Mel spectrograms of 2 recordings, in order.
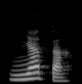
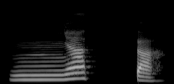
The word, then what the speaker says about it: Νιάτα: With an opening diphthong, it sounds like an N plus Y sound, exactly like the Spanish ñe, or similar to the N in the word new. Νιάτα. Νιάτα.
